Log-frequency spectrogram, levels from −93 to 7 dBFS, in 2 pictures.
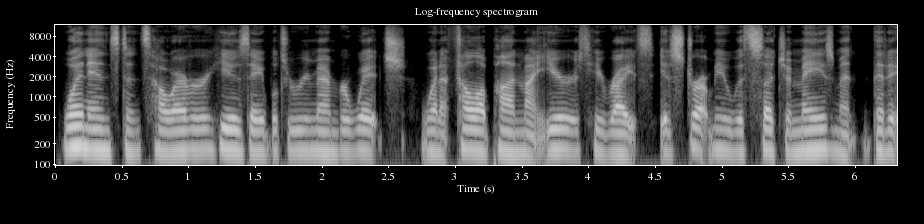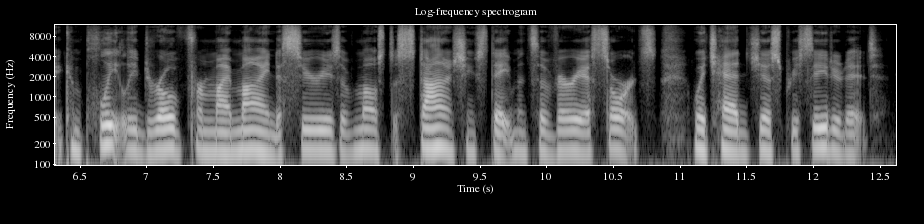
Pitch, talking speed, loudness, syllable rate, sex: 155 Hz, 210 wpm, -21 LUFS, 5.8 syllables/s, female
